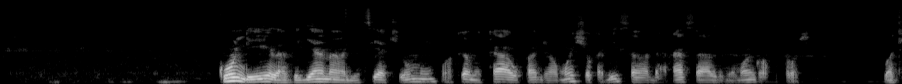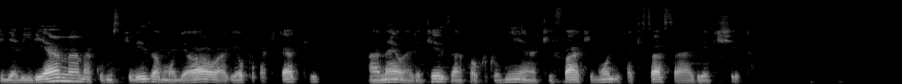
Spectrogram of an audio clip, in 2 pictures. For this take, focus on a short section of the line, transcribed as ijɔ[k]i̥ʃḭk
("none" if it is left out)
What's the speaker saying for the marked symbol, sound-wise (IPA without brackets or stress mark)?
k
